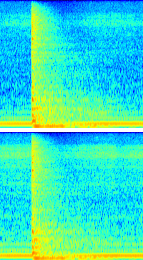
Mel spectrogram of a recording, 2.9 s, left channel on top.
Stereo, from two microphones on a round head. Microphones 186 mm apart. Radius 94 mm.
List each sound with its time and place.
0.6 s a rattle: 10° left (ahead or behind), 1.3 m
